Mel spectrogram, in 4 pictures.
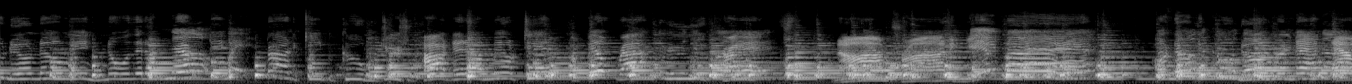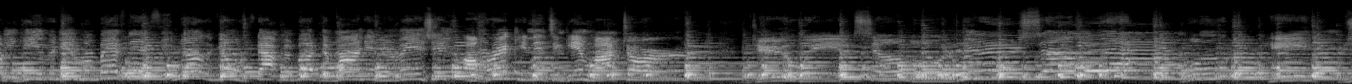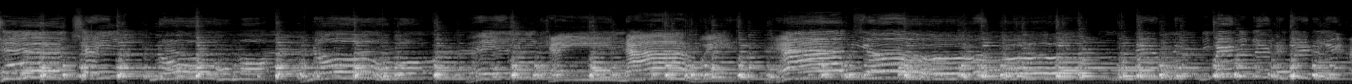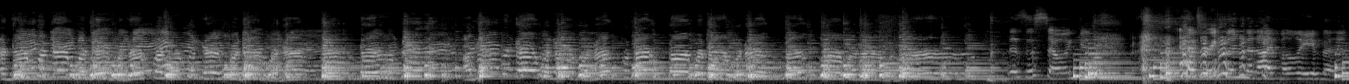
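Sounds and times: man singing: 0.0 - 50.6
banjo ukuleles strummed: 0.0 - 54.0.

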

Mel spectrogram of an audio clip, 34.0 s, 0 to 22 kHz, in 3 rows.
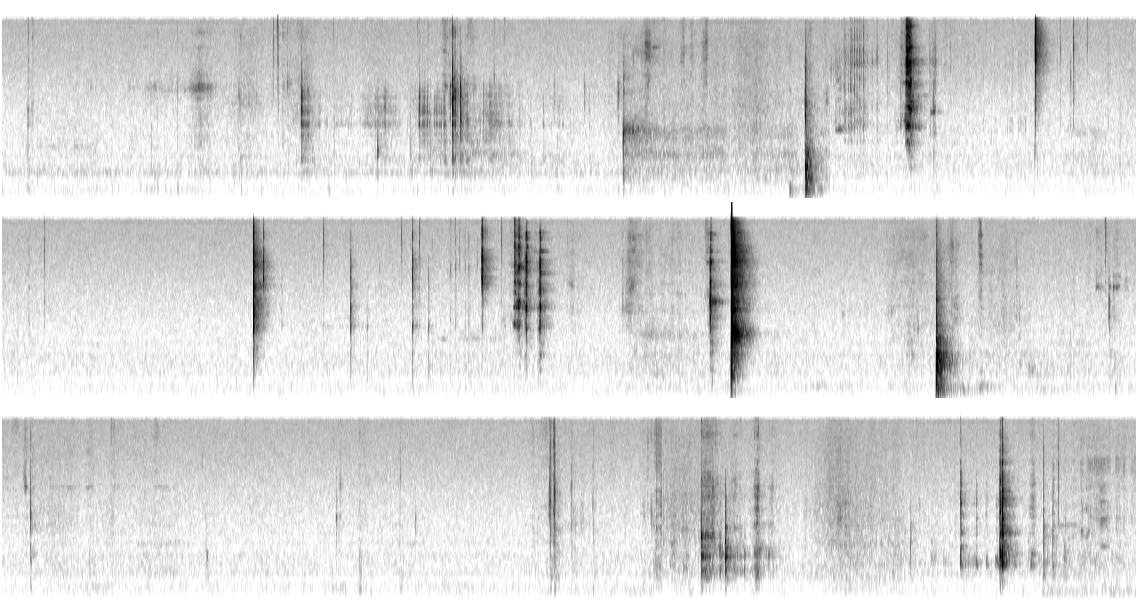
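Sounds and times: louder knocks on workbench: 20.7 - 20.9.

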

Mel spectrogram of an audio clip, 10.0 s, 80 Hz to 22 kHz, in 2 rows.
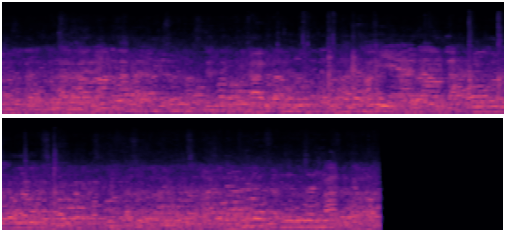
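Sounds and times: people chattering: 0.0 - 8.8.

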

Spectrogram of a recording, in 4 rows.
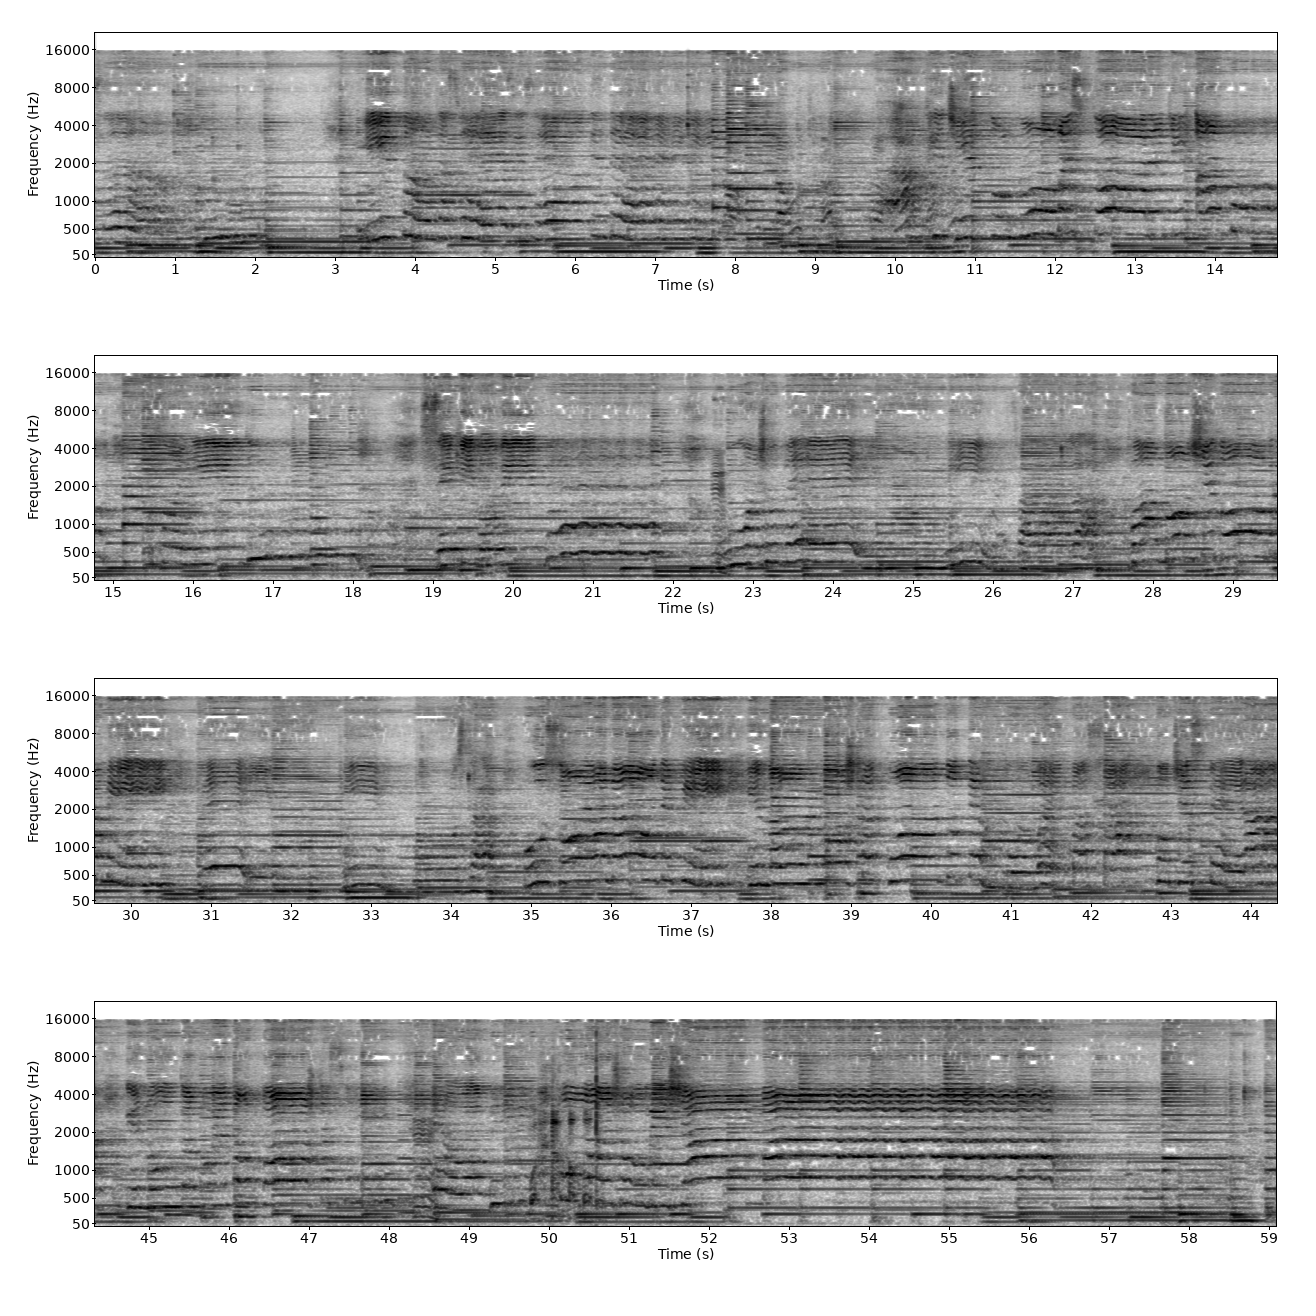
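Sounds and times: strummed acoustic guitar: 0.0 - 59.0
boy singing into microphone: 3.3 - 8.6, 18.9 - 56.4.

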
